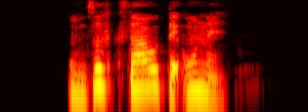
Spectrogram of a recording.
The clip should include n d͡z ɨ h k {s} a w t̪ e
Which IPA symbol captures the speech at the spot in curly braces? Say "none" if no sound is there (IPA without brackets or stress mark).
s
